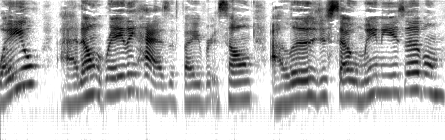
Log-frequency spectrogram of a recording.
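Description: A woman puts on a character voice, fairly high-pitched and lively in intonation, at a moderate pace. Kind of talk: character comedy Q&A to camera.

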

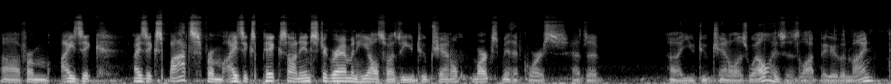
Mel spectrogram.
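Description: The voice has lively intonation and a dry sound with no echo, set against noticeable background noise. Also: man. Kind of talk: casual vlog chat. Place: forest. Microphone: phone near.

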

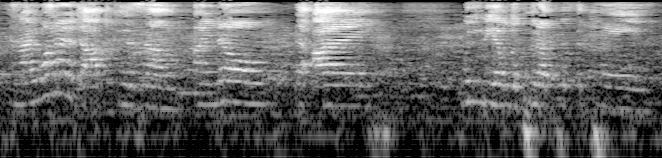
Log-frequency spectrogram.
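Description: A woman speaks at a fairly slow pace amid audible room echo and clear music in the background. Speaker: stand-up comedian. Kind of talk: stand-up comedy routine. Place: bar. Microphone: camera far.

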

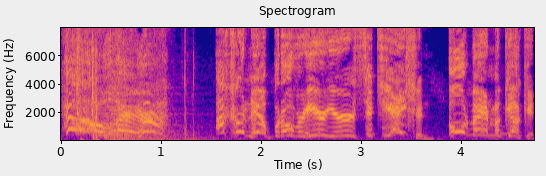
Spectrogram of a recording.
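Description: In a put-on character voice, a man speaks at an extremely high pitch with big pitch swings and a bright, sharp tone. His pace is moderate, with vocal fry.

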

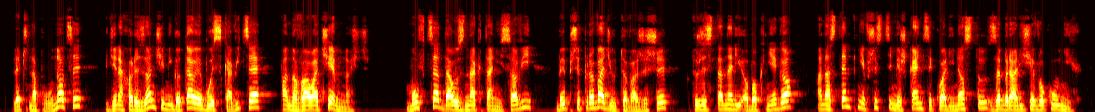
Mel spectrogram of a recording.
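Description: Heard on a very clean recording with a silent background, a man speaks at a moderate pace with a fairly high pitch and very wide pitch swings. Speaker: audiobook narrator. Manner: measured, solemn, storytelling pace.

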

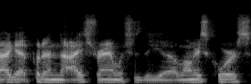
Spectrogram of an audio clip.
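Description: Against a quiet background, a man with a medium pitch and a bright, sharp tone talks at a very fast pace. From Alabama, US South. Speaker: Marine Corps veteran. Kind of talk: casual interview chat. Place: home room. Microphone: video call.

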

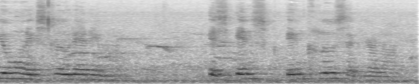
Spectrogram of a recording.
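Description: Noticeable background noise is present. Over it, a woman talks at a moderate speed. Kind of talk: inspirational talk. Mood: warm, fervent, prayerful. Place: hall. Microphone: camera far.

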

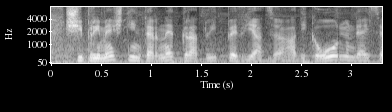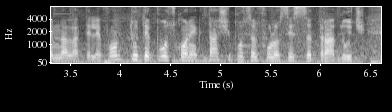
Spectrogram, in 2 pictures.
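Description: Very fast delivery with hardly any pauses over light background noise. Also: man, ordinary pitch variation. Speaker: vlogger presenting a product. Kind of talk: sponsored product presentation. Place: street. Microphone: phone near.

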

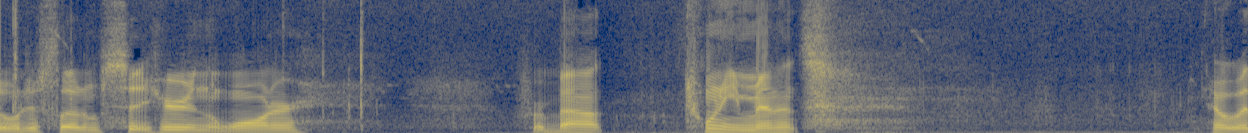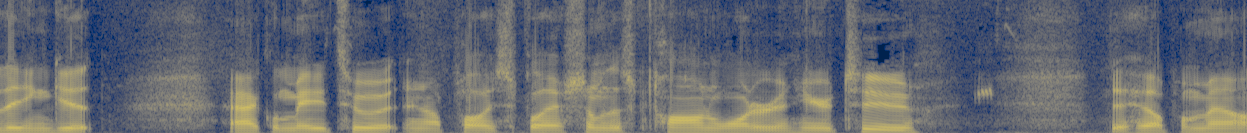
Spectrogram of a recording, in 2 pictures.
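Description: At a fairly quick pace, a man speaks in a dry recording with no echo. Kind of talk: casual vlog chat. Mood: pleased, relaxed. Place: waterside. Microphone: phone near.

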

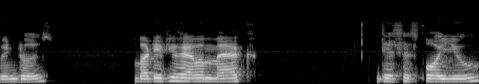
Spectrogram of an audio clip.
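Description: The pitch shows little movement. The sound is dry and close with no echo. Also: man.

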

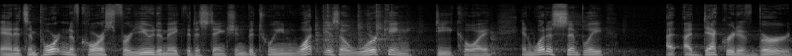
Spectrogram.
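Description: A man uses an ordinary speaking voice at a medium pitch and moderate pace. His pitch variation is ordinary, with light background noise behind him. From Canada. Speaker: auctioneer. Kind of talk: auction house promotional presentation to camera. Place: studio. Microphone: lapel.

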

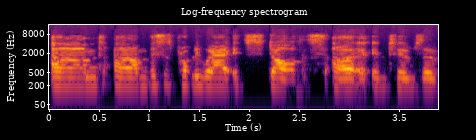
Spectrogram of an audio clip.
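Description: A woman with a Geordie accent and a fairly low pitch is heard in a dry, close sound with no echo. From northern England, Newcastle upon Tyne. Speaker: tech company CEO. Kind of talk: interview.

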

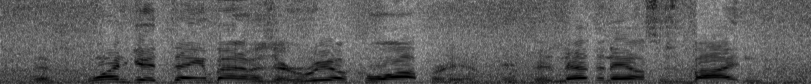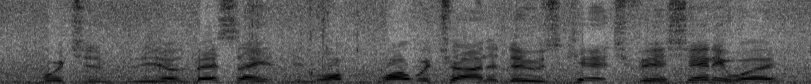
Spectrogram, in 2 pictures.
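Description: The voice comes at a very fast pace, with a dry sound lacking echo and noticeable background noise. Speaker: fishing guide explaining rig. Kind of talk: interview answer. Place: boat. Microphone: lapel.

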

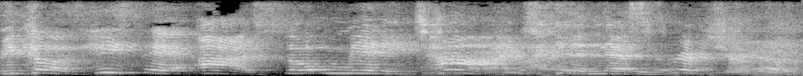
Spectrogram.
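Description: A woman speaks in a raised, projected voice at an extremely high pitch. Her intonation is lively over noticeable background noise. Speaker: church elder, preacher / teacher. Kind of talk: sermon-style teaching. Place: church.

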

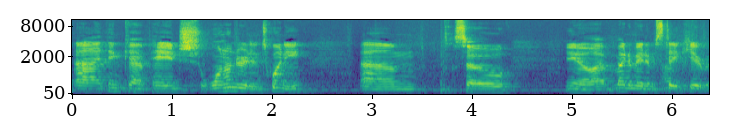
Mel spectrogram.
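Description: Light background noise behind a man speaking at a moderate pace. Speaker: lecturer. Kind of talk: lecture. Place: classroom. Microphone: camera far.

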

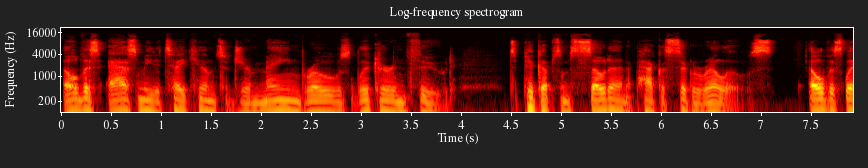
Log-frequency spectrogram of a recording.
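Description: The intonation is fairly even. This is reading aloud in a natural voice.

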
